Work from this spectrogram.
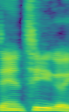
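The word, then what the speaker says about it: Antigua: good thing wherever this thing continues to move pronounced Antiga yep I got a right this time hopefully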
